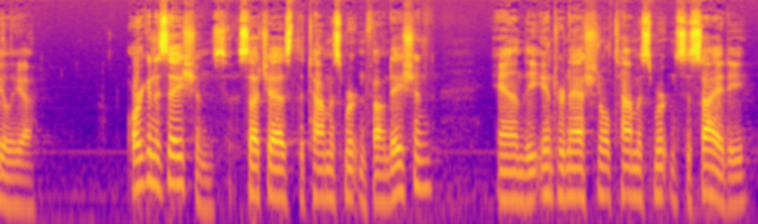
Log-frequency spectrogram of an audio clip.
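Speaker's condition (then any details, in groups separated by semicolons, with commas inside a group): No condition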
